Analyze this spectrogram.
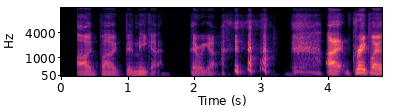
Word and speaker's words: Ogbongbemiga: Great player, not a great name to try to pronounce. Ogbug Bamiga. Ogbug Bamiga.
